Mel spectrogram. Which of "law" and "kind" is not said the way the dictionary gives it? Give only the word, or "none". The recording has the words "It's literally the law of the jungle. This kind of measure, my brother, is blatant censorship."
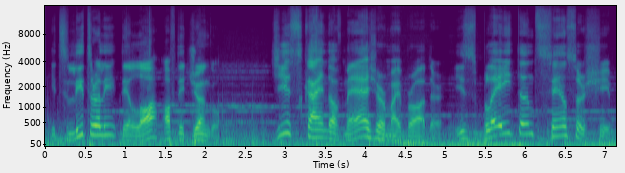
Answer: none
